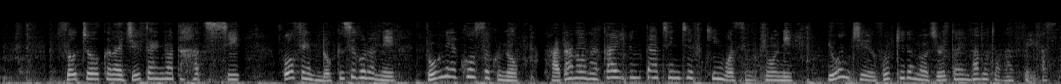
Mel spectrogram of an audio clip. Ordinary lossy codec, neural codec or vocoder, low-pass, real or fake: none; codec, 16 kHz, 1.1 kbps, Voila-Tokenizer; none; fake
